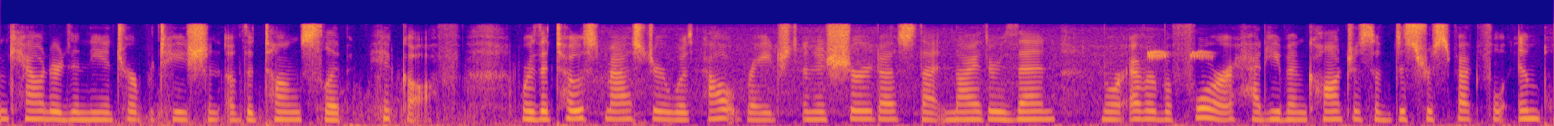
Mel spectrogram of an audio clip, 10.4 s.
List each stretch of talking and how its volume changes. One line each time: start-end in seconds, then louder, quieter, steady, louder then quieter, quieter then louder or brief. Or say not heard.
0.0-10.3 steady.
